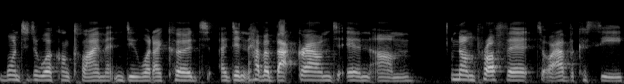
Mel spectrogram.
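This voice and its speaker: The tone is bright and sharp, the intonation fairly even, and the background quiet. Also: woman. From England. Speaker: climate tech organisation co-founder. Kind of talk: webinar presentation. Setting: video call, camera off.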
